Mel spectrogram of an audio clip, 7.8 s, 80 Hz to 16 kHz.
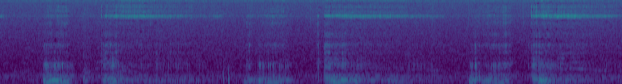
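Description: Rhythmic rough snoring in a sleeping dog, with a snore roughly every 1.5 seconds, about 35 to 40 a minute.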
